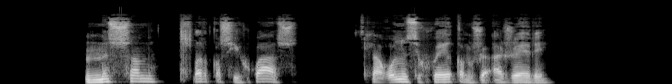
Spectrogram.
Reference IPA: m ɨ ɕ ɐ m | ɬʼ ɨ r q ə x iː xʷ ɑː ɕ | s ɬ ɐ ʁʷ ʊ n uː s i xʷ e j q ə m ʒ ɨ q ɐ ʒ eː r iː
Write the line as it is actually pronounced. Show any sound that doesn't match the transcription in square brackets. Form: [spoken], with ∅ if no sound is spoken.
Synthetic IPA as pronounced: m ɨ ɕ ɐ m | ɬʼ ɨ r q ə [ɕ] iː xʷ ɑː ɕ | s ɬ ɐ ʁʷ ʊ n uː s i xʷ e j q ə m ʒ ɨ [ʔ] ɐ ʒ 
